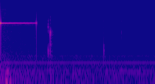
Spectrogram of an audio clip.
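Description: A single high, steady bell-like beep tone that cuts off suddenly about half a second in, followed by a faint click and then near silence.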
